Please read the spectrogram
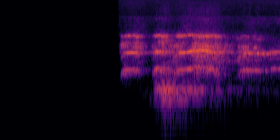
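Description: A rooster crowing once, starting about a second in and lasting about a second and a half in a few joined parts.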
